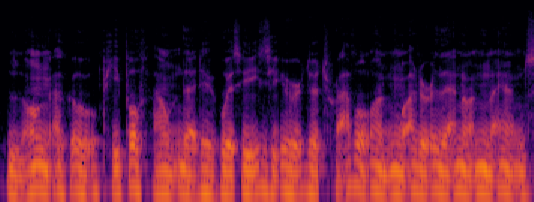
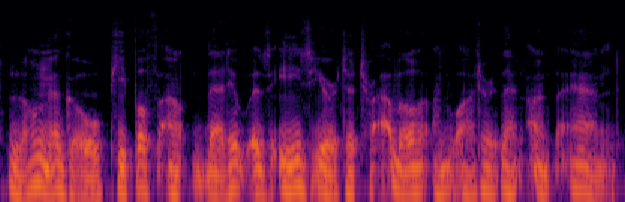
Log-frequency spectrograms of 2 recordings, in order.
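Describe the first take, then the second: First: The voice shakes throughout with no brief catches. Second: The shaking voice has a few brief catches. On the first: "a voice that's dominated by tremor" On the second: "let me put in a few"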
